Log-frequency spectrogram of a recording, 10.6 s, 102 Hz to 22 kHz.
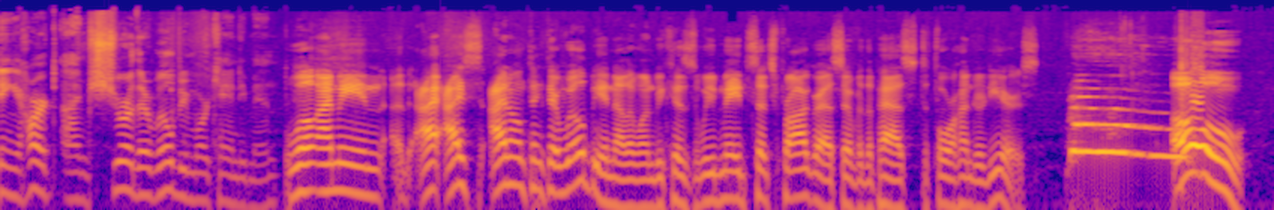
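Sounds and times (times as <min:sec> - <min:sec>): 
speech: 0:00.0 - 0:09.0, 0:09.7 - 0:10.4
dog howling: 0:08.9 - 0:10.2.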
